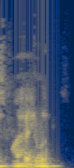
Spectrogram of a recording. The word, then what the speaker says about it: Square Enix: And it's Square Enix. I think that's how you pronounce it, isn't it? Square Enix. – Yeah, Square Enix.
